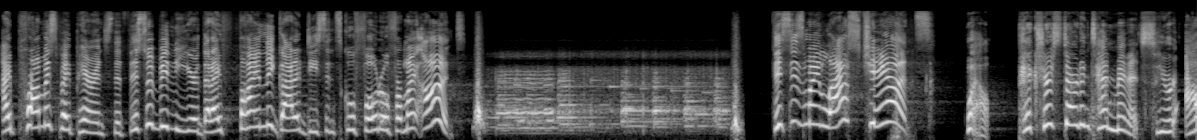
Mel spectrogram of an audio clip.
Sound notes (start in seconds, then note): none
